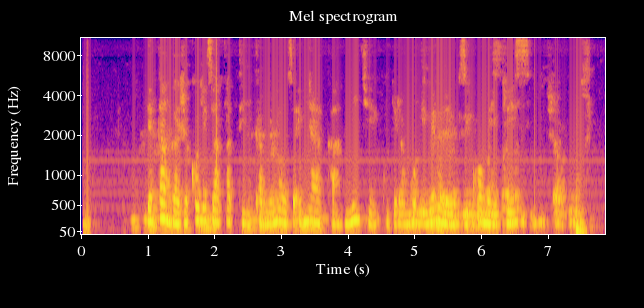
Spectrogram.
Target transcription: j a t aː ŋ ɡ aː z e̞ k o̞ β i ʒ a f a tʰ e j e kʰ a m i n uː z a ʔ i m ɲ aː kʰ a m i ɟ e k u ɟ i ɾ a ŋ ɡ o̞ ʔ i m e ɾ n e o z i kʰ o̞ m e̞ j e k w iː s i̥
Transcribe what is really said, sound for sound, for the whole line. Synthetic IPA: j a t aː ŋ ɡ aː ʒ e̞ k o̞ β i z a f a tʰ i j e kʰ a m i n uː z a ʔ i m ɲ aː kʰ a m i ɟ e k u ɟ i ɾ a ŋ ɡ o̞ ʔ i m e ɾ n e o z i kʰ o̞ m e̞ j e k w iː s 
